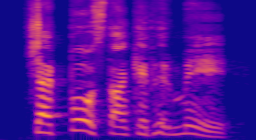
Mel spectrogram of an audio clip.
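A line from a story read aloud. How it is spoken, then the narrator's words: Joking shout. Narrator (Italian): Gridava per ridere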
